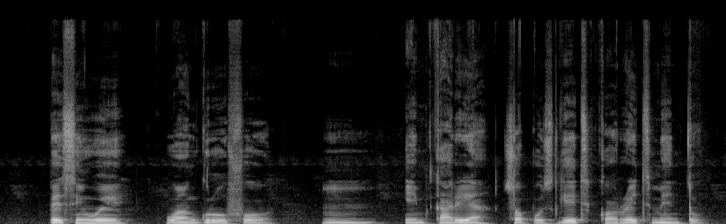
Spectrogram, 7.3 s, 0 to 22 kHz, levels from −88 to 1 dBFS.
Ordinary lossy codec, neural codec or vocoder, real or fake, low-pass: none; none; real; none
